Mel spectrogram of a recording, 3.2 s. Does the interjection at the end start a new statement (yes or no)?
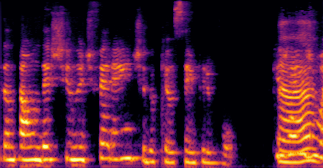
no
